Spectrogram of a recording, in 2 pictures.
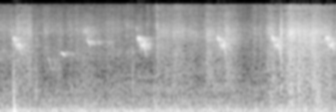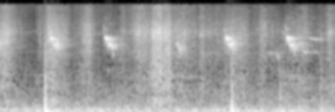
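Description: A bird calling over and over, a short high falling note about every two-thirds of a second, over a low steady rumble. A few sharp knocks are heard near the start, about halfway through and near the end.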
